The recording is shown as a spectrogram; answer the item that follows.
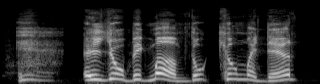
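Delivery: bad Brooklyn accent. Joking that Sanji's voice actor should sound like he's from Brooklyn, doing Sanji in a Brooklyn accent. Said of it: "should still sound like he's from fucking Brooklyn".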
